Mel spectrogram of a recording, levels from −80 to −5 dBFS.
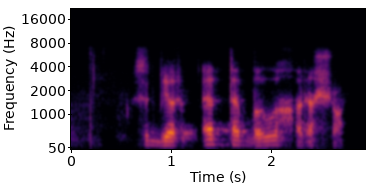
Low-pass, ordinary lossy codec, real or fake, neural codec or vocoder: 7.2 kHz; MP3, 64 kbps; fake; codec, 16 kHz, 0.8 kbps, ZipCodec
